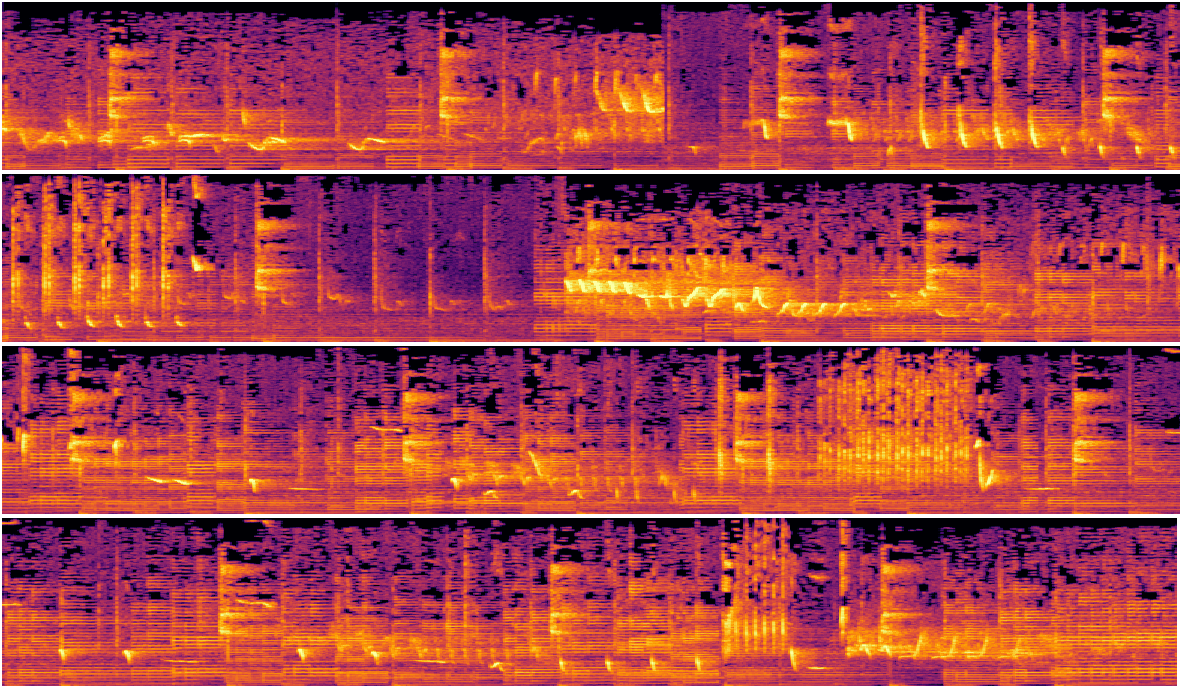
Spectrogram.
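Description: Instrumental music with a steady beat, with songbird song mixed over it: chirps, trills and fast runs of repeated notes throughout.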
